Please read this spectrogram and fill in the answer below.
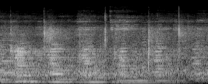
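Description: Slovak folk band of fiddle, double bass and accordion playing a lively dance tune, with sharp percussive hits from the dancers' boots about twice a second. The tune comes to its end near the close.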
